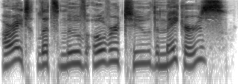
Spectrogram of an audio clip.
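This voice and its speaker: Brisk male host. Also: sits high, dry recording, clean studio sound. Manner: brisk, keeps things moving. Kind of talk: hosting a panel.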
